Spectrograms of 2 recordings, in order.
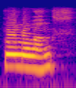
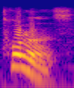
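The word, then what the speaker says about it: tolérance: 지금 돌랑스 돌랑스라는 건 프랑스 발음이고 어 영어로는 톨런스 우리말로는 관용 그러니까 이놈 다 끌어들인 거예요.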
